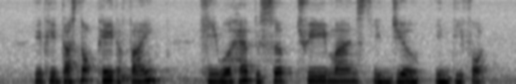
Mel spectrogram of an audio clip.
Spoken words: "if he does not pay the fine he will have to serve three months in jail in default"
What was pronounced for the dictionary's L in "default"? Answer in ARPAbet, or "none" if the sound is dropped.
none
